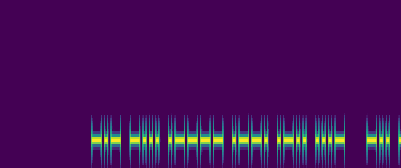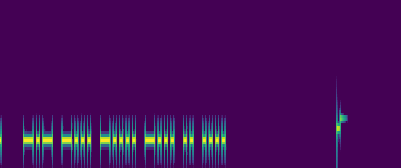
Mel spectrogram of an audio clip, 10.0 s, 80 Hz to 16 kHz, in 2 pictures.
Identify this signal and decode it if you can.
Morse code, heard as a keyed tone, about 29 wpm, 700 Hz. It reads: KB1PLV DE KB6BIH
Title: USA Callsign DE Callsign - 6 Characters - 30wpm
